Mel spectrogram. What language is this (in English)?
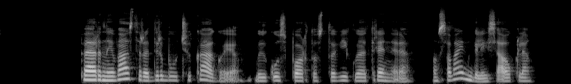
Lithuanian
